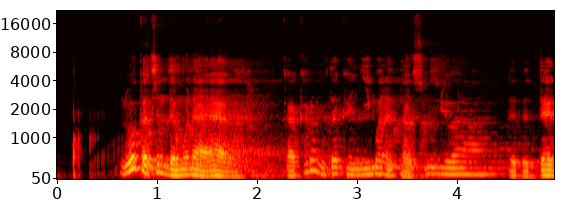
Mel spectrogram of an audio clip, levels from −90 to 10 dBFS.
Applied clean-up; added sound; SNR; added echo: none; none; none; reverberation time 1.6 s.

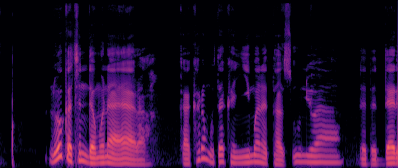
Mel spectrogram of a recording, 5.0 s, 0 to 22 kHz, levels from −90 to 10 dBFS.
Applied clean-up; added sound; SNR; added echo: none; none; none; none.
